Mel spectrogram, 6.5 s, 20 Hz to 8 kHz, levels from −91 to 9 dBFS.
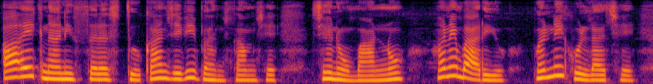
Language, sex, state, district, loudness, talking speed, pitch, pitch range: Gujarati, female, Gujarat, Valsad, -14 LUFS, 140 wpm, 200 Hz, 175-240 Hz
